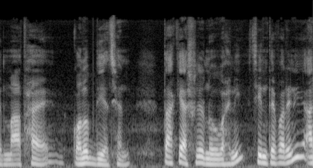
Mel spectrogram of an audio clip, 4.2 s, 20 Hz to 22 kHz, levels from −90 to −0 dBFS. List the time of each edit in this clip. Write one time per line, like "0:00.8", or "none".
none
